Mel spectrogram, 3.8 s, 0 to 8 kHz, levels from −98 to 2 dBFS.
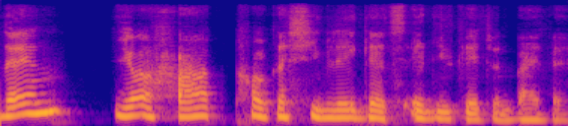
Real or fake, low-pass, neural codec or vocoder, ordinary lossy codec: fake; 7.2 kHz; codec, 32 kHz, 1.9 kbps, SNAC; AAC, 48 kbps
